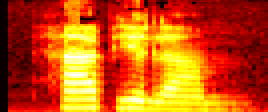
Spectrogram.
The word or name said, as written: pabulum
